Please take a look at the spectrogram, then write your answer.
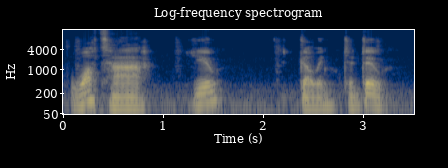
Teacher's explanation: because the word what ends with a consonant, in this case a T, and R starts with a vowel, the T becomes the first sound of the next word. So what are, instead of what are, yeah, instead of completing the sound of what and then starting the sound of are, we say what are you going to do?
